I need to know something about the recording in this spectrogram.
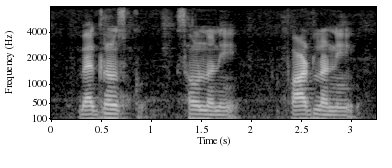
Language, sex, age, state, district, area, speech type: Telugu, male, 30-45, Telangana, Jangaon, rural, spontaneous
